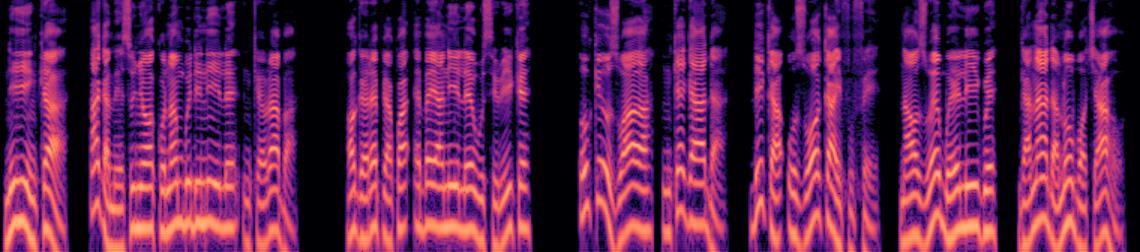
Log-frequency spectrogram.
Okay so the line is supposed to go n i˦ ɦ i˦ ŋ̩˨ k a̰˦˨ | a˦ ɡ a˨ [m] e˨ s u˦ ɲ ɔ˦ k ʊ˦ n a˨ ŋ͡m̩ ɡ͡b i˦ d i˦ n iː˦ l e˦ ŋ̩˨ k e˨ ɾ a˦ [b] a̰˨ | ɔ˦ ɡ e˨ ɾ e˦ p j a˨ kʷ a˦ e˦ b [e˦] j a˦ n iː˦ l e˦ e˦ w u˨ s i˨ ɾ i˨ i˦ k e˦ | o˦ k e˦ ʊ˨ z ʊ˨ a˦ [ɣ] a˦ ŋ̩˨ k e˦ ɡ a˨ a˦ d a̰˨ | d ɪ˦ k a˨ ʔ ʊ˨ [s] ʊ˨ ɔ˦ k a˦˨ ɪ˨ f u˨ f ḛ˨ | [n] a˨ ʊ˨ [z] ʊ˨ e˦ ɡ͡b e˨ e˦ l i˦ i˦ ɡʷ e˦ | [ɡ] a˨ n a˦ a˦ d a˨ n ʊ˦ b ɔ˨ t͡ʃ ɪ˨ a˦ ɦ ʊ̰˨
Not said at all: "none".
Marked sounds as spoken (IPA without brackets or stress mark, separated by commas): m, b, e˦, ɣ, z, n, z, ɡ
